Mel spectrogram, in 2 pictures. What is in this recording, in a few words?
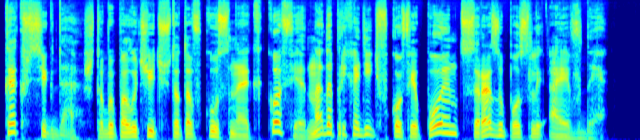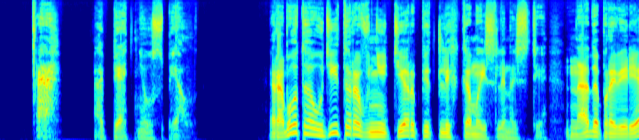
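story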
